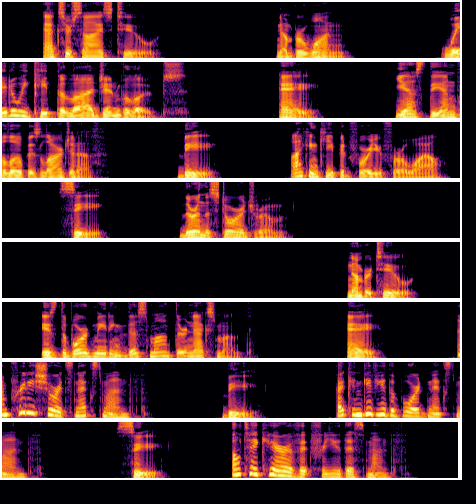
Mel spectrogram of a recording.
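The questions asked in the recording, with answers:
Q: Where do we keep the large envelopes?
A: C: They're in the storage room.

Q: Is the board meeting this month or next month?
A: A: I'm pretty sure it's next month.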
